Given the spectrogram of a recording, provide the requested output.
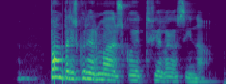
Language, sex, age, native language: Icelandic, female, 60-69, Icelandic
